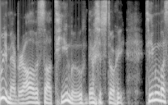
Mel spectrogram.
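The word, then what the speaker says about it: Temu: all platforms last year but it's let pronounced Teemu they were in six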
